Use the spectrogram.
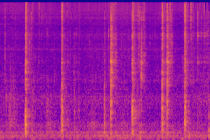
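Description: Cashews and raisins frying in a pan for Tirupati laddu, stirred with a spoon that scrapes in sharp, irregular clicks and taps over a faint sizzle, close by, with no talking.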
